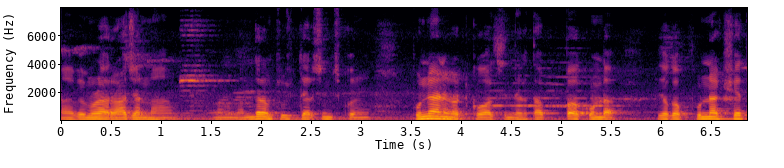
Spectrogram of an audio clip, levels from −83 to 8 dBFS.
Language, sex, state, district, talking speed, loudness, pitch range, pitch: Telugu, male, Telangana, Karimnagar, 95 wpm, -17 LUFS, 115-135 Hz, 120 Hz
